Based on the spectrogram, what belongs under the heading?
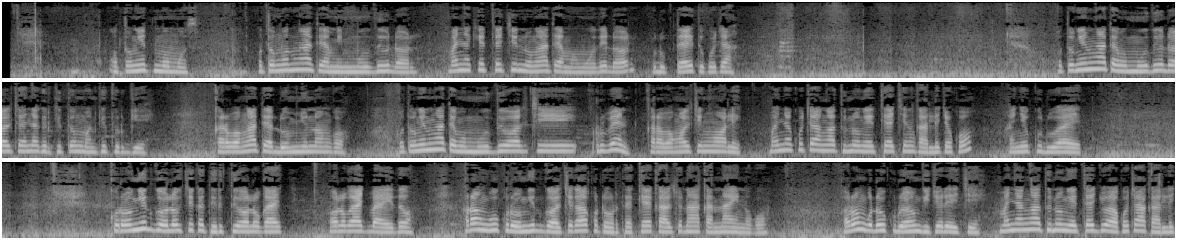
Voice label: Radio Jingle, Murle; ROA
